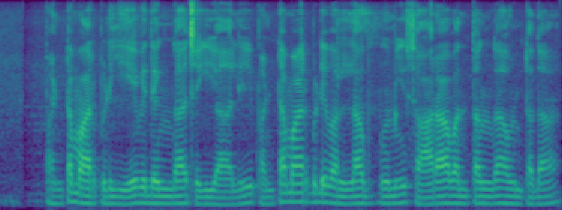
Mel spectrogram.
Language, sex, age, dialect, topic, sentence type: Telugu, male, 18-24, Telangana, agriculture, question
